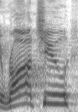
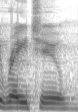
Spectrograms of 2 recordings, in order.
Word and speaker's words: Raichu: You can say Raichu, you can say Rachu, you can say Rauchu, you can say Richu, you can say Rochu. I don't give a crap. I say Raichu because I'm American and that's how I pronounce it. That's how it's spelled. R-A-I makes Ray.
